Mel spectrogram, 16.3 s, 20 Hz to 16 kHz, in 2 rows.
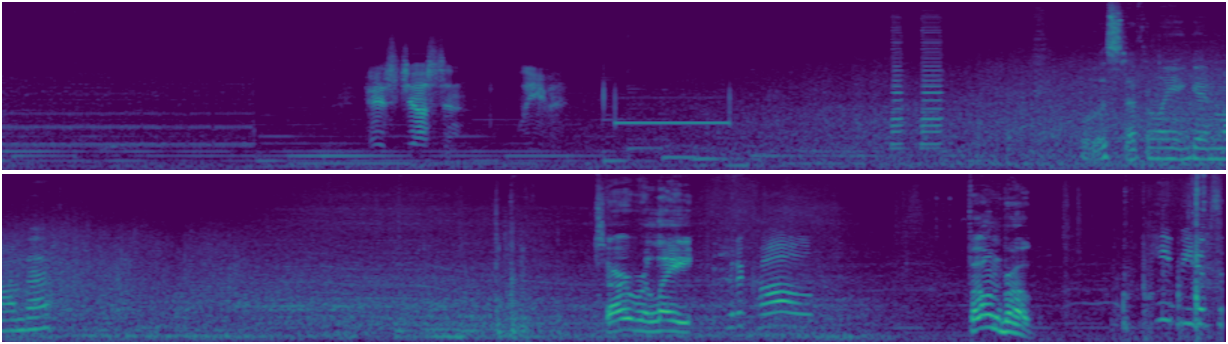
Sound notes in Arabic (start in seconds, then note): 0.1 رنين الهاتف; 4.1 صفير; 5.9 بوق بوق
